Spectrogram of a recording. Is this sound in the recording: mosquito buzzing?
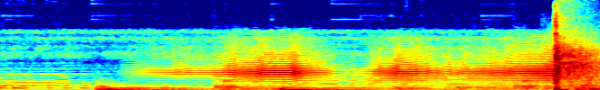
yes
